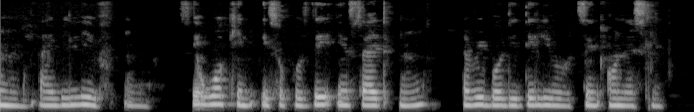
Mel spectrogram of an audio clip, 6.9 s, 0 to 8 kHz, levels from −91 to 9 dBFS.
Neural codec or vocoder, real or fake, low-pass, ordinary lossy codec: none; real; none; none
